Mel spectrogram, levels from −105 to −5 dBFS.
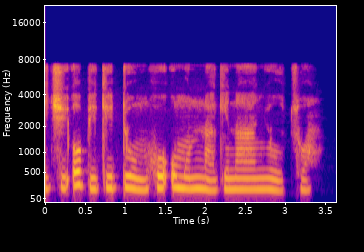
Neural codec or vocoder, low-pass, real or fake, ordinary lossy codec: none; 7.2 kHz; real; none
